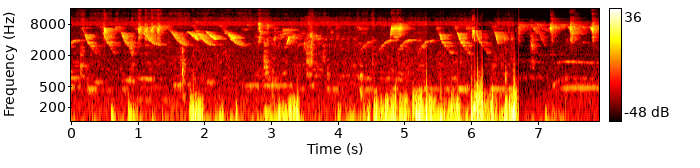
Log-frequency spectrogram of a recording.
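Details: Olive-backed sunbird song in 'tembakan' style, played to stir untrained birds: repeated high downslurred chirps in fast series, partly masked by loud low thumping and rustling noise.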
